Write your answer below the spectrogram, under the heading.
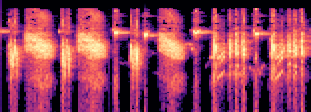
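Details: Varied Marsh warbler song recorded to train songbirds: harsh, scratchy phrases mixed with thin, high, pure whistles and quick chips, delivered in a busy, jumbled pattern.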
